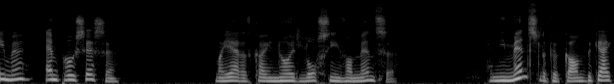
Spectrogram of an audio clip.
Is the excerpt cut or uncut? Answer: uncut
